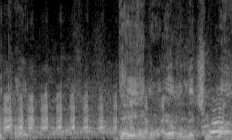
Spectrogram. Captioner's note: laughing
